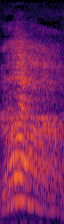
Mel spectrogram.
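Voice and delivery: allergy yelp. Retold or imitated. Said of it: "I'm like".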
